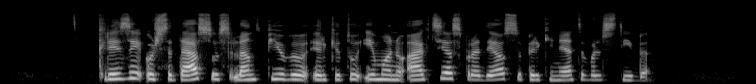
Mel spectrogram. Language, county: Lithuanian, Vilnius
